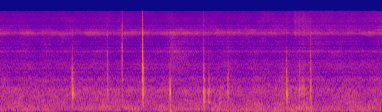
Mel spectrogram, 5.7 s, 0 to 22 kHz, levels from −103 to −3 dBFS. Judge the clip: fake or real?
fake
